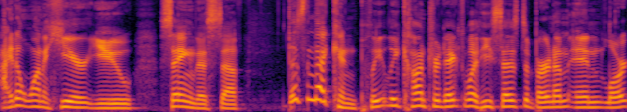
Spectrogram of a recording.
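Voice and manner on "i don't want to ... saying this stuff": normal talking voice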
